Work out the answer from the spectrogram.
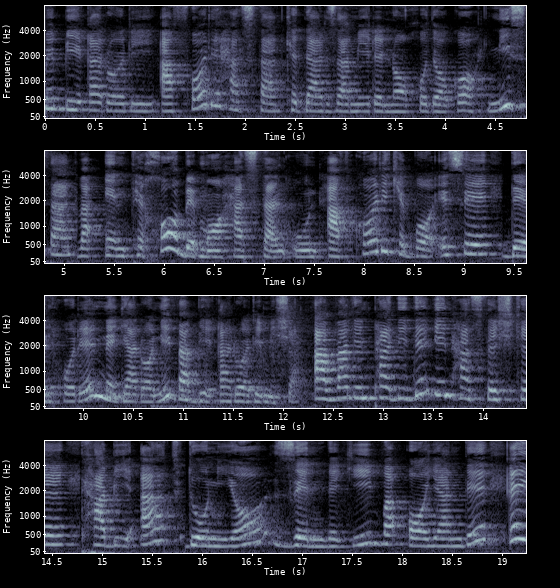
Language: Persian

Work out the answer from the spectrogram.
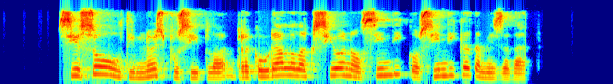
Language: Catalan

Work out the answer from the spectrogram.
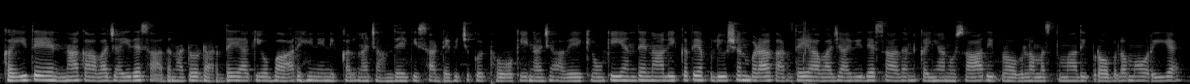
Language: Punjabi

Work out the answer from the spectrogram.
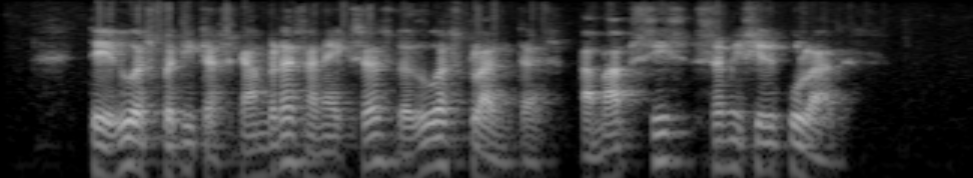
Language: Catalan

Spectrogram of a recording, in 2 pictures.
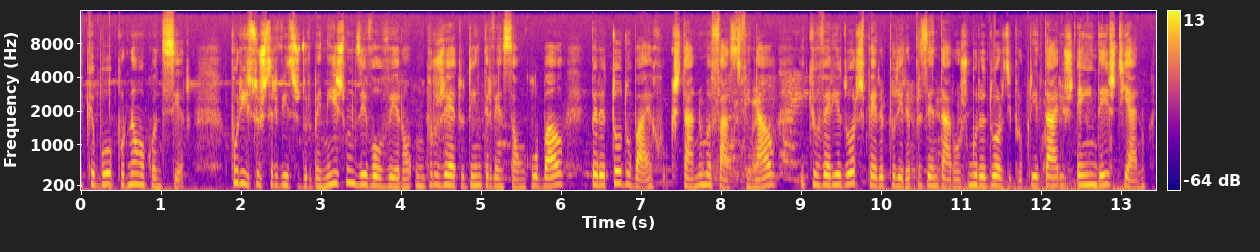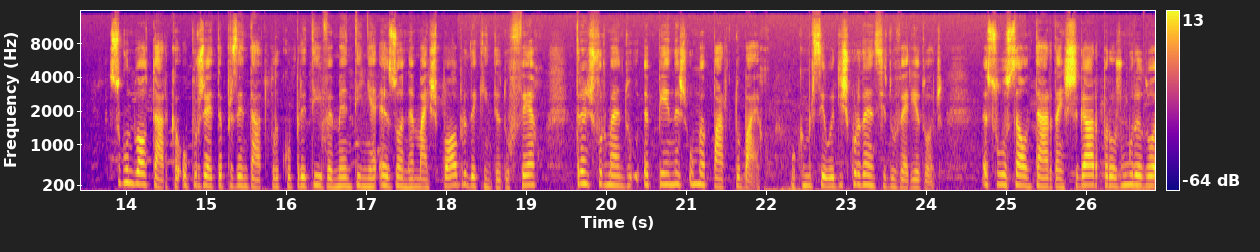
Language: Portuguese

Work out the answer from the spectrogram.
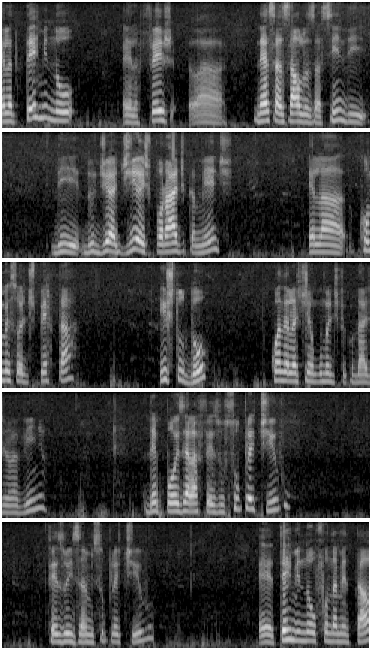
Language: Portuguese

